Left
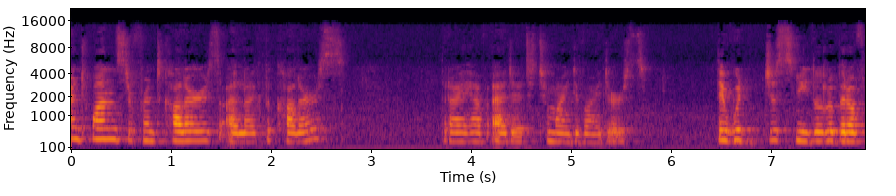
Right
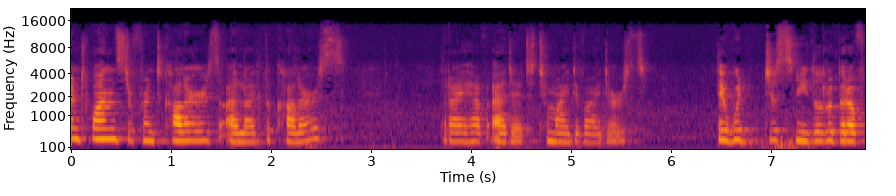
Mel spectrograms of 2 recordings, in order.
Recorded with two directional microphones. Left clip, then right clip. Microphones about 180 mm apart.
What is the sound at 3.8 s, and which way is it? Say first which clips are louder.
Speech: right 4 dB; 40° right (ahead or behind).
